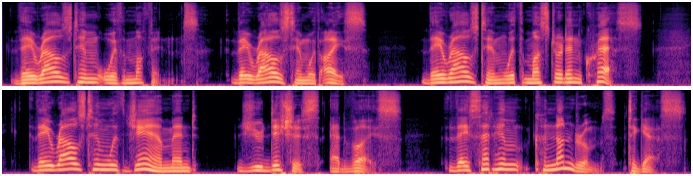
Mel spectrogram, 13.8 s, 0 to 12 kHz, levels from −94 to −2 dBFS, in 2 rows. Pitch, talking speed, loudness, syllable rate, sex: 150 Hz, 130 wpm, -17 LUFS, 4.0 syllables/s, male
